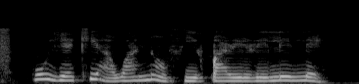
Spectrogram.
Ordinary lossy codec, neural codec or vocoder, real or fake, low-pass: MP3, 48 kbps; vocoder, 24 kHz, 100 mel bands, Vocos; fake; 5.4 kHz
